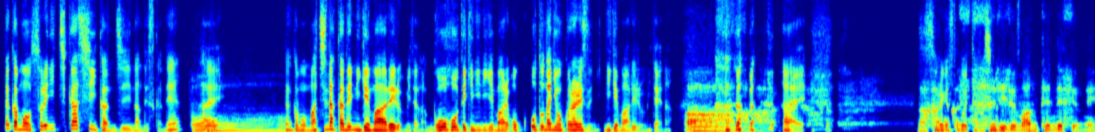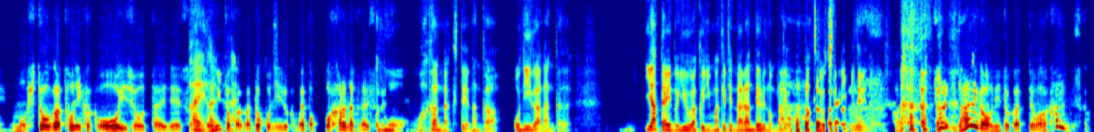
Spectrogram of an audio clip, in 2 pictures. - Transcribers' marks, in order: tapping; drawn out: "おお"; static; laugh; distorted speech; other background noise; other noise; laugh; laugh
- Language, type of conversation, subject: Japanese, podcast, 地元のお祭りで一番印象に残っている思い出を教えていただけますか？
